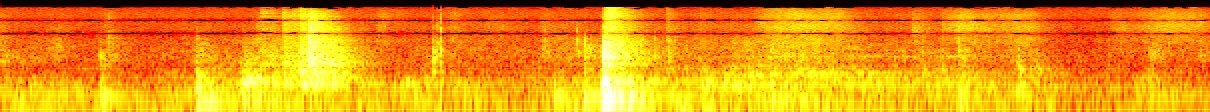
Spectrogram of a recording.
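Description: Pots and pans clatter and knock nearby.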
